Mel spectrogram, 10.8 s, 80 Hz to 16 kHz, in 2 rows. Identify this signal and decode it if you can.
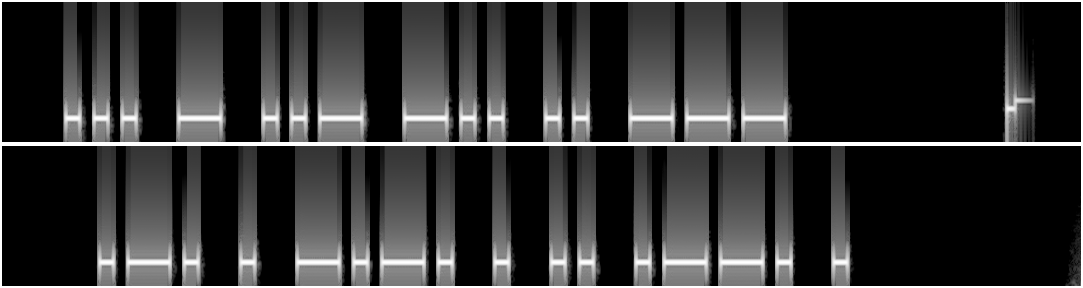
Morse code, heard as a keyed tone, about 17 wpm, 700 Hz. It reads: STUDIO RECEIPE
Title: Sentences from Top 1200 Words - New Word Drill Alt - 17wpm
